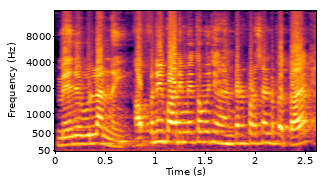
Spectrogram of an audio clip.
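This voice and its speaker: A male teacher explains grammar in a steady classroom lecture. He keeps asking rhetorical questions and answering them himself, and he drags out the English example sentences word by word. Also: extremely high pitch, racing.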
